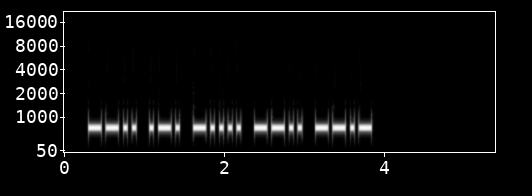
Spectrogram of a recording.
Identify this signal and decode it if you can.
Morse code, heard as a keyed tone, about 22 wpm, 700 Hz. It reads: ZR6ZQ
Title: DXCC-100 Call Signs - 5 Characters - 22wpm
